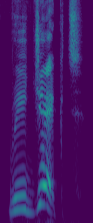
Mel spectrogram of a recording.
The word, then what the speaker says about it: reject: But if I emphasize or stress on the last one, okay, like present, okay, reject. So here I'm emphasizing or focusing on the last syllable, which is give us the verb, okay, as or function as a verb.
